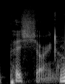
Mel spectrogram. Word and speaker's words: Passiona: So this is like literally just a PSA of next time you go and get a Passiona, it's actually pronounced a Passiona.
